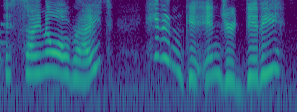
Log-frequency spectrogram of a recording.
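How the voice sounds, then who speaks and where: A woman's voice: very high voice, very animated, normal speed, background noise. A woman voicing a tiny, childlike companion sprite in a video game, cute, eager and caring. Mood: worried. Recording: loud game music behind voice.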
